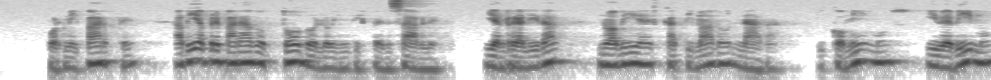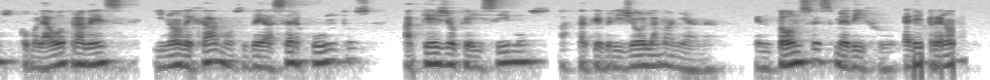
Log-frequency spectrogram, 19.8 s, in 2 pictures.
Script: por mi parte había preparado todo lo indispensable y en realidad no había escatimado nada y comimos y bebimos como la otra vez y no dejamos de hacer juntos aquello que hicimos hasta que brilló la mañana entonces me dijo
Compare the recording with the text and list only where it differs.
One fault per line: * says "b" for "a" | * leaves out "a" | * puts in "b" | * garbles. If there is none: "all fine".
* garbles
